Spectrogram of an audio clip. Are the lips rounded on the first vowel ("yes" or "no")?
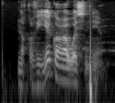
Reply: no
